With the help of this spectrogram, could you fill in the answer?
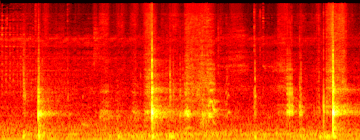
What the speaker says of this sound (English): So now we're just going to dice them up.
